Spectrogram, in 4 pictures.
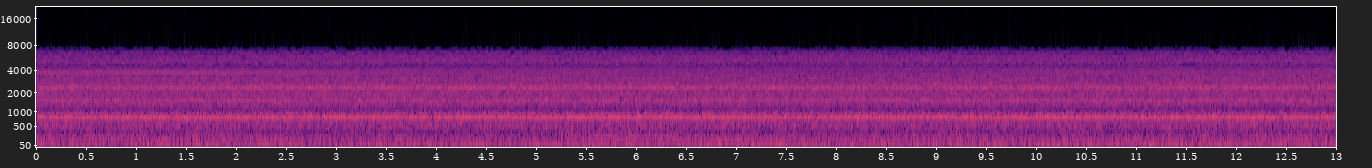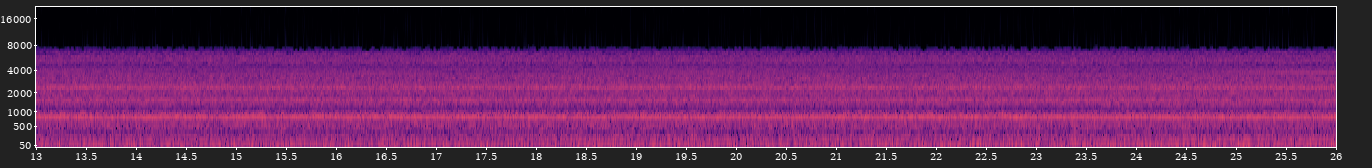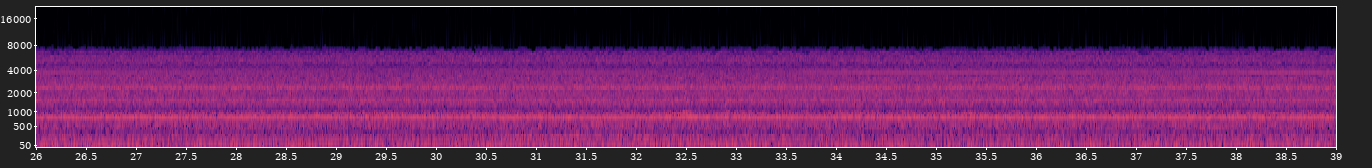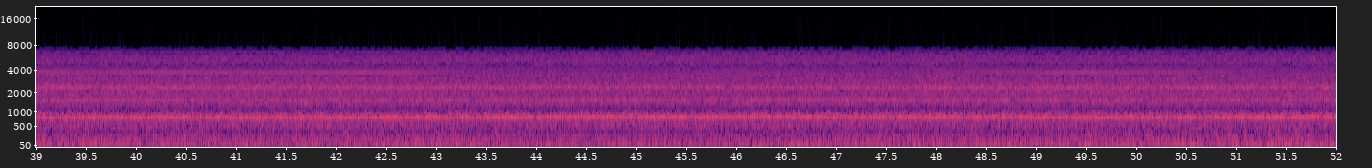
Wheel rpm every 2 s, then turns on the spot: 0, 0, 0, 0, 0, 0, 0, 0, 0, 0, 0, 0, 0, 0, 0, 0, 0, 0, 0, 0, 0, 0, 0, 0, 0, 0.
none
